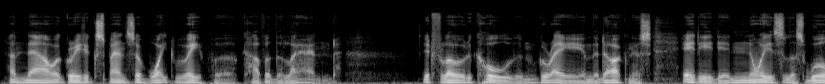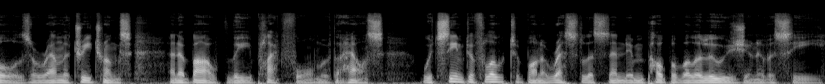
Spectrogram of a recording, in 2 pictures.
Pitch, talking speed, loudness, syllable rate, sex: 85 Hz, 170 wpm, -19 LUFS, 4.8 syllables/s, male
